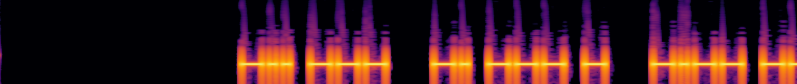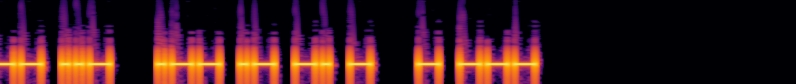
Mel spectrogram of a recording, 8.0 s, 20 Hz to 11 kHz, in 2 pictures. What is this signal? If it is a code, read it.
Morse code, heard as a keyed tone, about 34 wpm, 700 Hz. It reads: DO NOT YOU WANT TO
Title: Sets of 5 Words Encore2 35wpm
